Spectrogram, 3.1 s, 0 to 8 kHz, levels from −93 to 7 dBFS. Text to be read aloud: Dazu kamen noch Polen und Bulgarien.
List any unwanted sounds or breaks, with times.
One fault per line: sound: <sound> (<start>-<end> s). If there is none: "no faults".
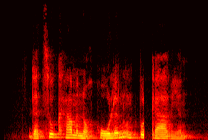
sound: dropout (2.2-2.3 s)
